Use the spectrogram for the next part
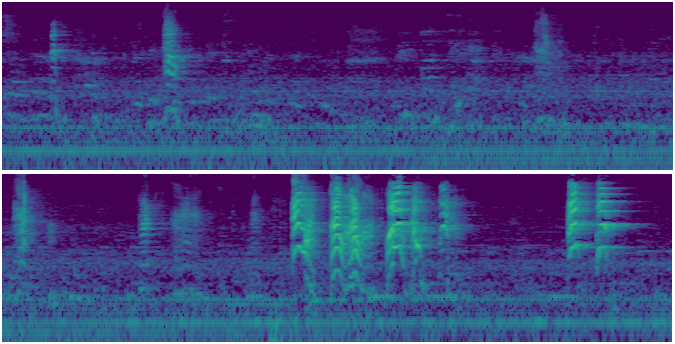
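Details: Eight-week-old Brussels Griffon puppies, twin sisters, playing indoors while a black Labrador Retriever joins in; scattered high squeaky yips and short barks, then a rapid cluster of sharp yelps near the end over a steady low hum.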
